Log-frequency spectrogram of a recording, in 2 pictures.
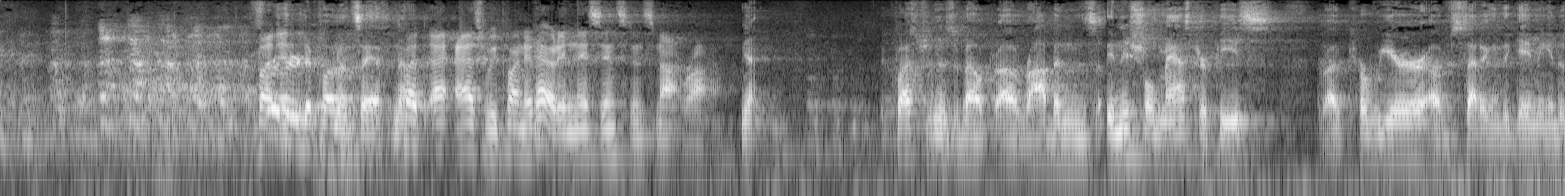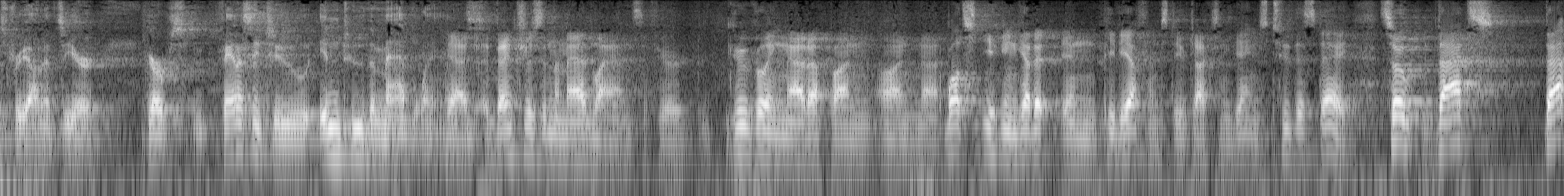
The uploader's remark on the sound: A live show at Gen Con.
